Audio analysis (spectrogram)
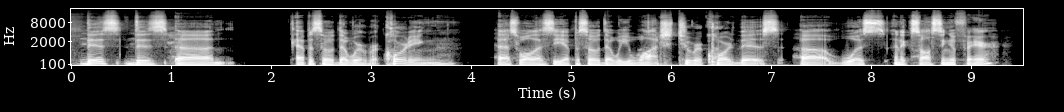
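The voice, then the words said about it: Tired, worn-down voice. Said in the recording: “I'm sure you can hear it in my voice, I'm a little worn down by it ... if you hear us exhausted”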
